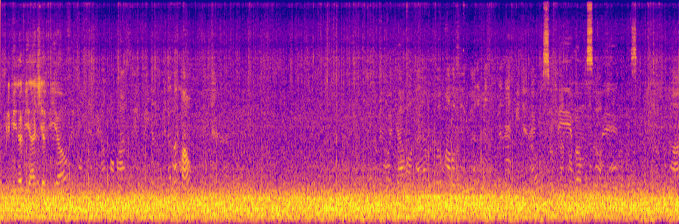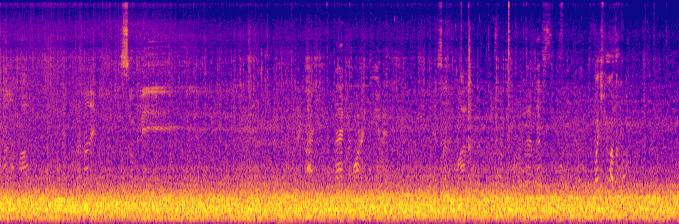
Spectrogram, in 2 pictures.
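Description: Steady low roar of an airplane cabin in flight from Salvador to Florianópolis, loud and unbroken, with faint voices and small clicks surfacing now and then above the constant engine and air noise.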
